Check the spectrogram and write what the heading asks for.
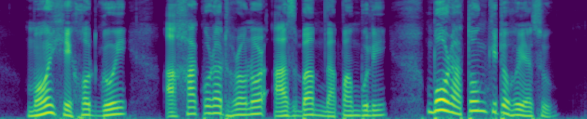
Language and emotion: Assamese, fearful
